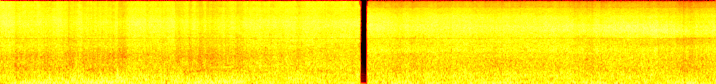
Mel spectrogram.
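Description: Water pouring over the overflowing Bor lake makes a steady, loud broadband roar mixed with wind buffeting the microphone, continuous throughout with one brief dropout.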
